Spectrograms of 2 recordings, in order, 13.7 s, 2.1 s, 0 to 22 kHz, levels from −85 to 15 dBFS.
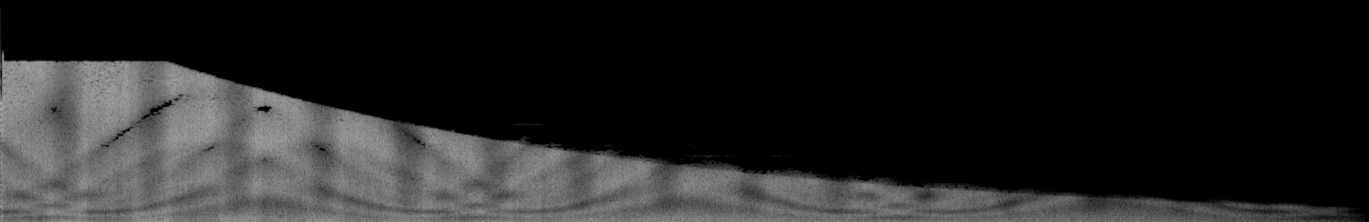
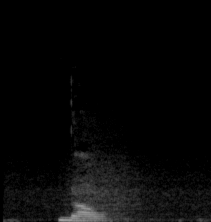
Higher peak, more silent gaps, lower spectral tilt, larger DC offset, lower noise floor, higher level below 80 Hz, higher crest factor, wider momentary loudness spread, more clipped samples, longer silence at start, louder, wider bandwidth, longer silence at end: first, -2 dBFS vs -14 dBFS; neither; second, -0.5 dB/octave vs -6 dB/octave; neither; about the same, -60 dBFS vs -63 dBFS; first, -42 dBFS vs -80 dBFS; about the same, 20 dB vs 20 dB; about the same, 22 LU vs 20 LU; neither; second, 0 s vs 0.6 s; first, -17 LUFS vs -30 LUFS; first, 16.5 kHz vs 12.5 kHz; first, 1.3 s vs 0.95 s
